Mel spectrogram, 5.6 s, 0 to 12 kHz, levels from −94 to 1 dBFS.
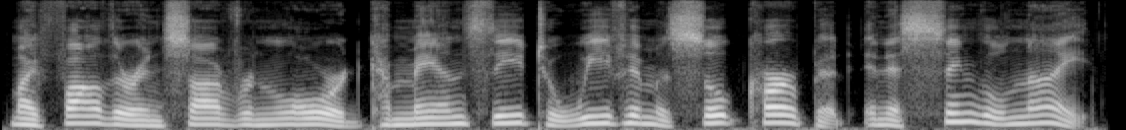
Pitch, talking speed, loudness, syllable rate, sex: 160 Hz, 180 wpm, -17 LUFS, 4.5 syllables/s, male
